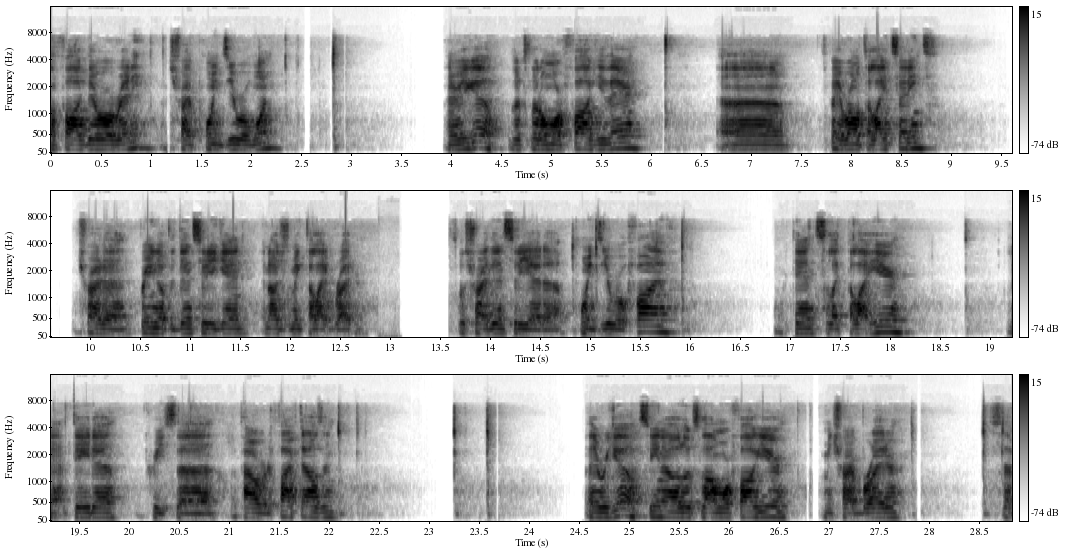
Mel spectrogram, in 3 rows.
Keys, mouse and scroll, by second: 0.9-4.1 drag, 13.7-16.8 drag, 17.5 click, 19.3 click, 20.6-24.7 drag, 22.2 KP_0, 26.7-28.8 drag, 28.7 KP_0.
